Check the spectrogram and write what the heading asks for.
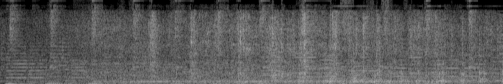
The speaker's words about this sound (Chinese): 我喜欢穿行在白石路上的有轨电车。圆滚滚的木块，有辛辣的松木香味。电车带我穿过的，不只是熙熙攘攘的人群、车流，还有时光的痕迹。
